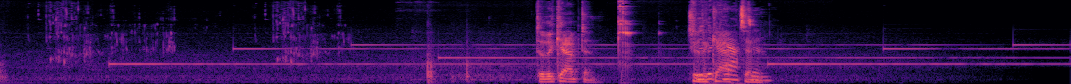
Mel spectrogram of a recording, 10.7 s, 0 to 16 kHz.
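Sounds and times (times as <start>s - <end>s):
whiskey being poured into shot glasses: 0.2s - 3.9s
glass clinking: 0.4s - 5.0s, 6.0s - 7.5s
speech: 5.4s - 6.1s, 6.9s - 7.8s.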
